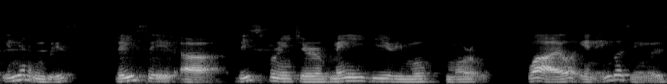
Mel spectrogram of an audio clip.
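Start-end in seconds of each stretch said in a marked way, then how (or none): none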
